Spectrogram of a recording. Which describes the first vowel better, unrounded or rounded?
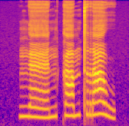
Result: unrounded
